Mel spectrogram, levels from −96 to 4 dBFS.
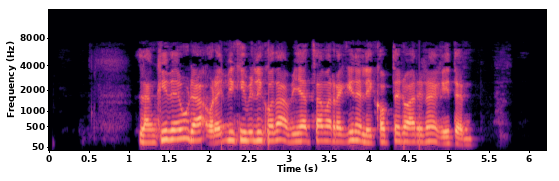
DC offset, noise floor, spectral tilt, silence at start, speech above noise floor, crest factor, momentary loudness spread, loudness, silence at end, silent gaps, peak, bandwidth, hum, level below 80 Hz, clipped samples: under 0.1%; -61 dBFS; -6 dB/octave; 1.1 s; 46 dB; 14 dB; 4 LU; -15 LUFS; 0.95 s; none; -2 dBFS; 7.6 kHz; none; -60 dBFS; under 0.1%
